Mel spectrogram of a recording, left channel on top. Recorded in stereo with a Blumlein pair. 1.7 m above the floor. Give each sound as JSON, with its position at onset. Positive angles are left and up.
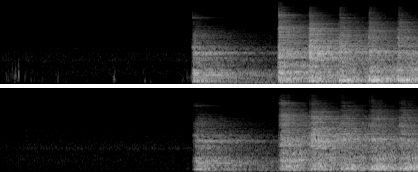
{"t": 1.9, "sound": "hammering", "azimuth_deg": 50, "distance_m": 1.8}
